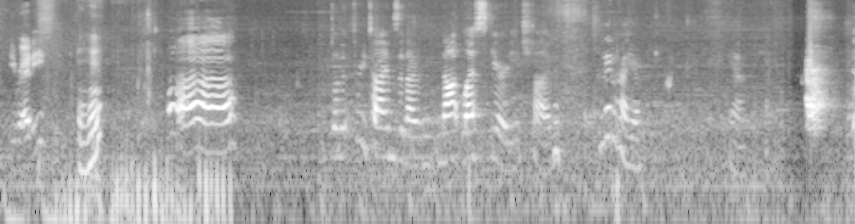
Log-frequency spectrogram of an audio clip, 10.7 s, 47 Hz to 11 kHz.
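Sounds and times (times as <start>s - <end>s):
speech: 0.2s - 1.4s, 2.2s - 2.9s, 4.2s - 8.2s, 9.1s - 9.4s
dog barking: 10.0s - 10.6s.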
